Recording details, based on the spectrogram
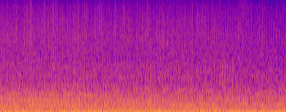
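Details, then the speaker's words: Yage, driving before repair: very loud steady low rumbling growl ("gulu gulu") under road noise, no clear rhythm, louder with speed; worn wheel bearing growl, bearing then replaced. "咕噜咕噜咕噜咕噜咕噜咕噜咕噜咕噜。大家注意听哦。"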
